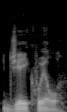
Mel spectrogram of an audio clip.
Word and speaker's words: JQL: This is the appropriate way to pronounce JQL by the way. Um and no one can challenge me on that because this is my stream. Um I pronounce JQL Jira query language as jQuil kind of is a joke but I'm trying to make that a thing.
